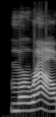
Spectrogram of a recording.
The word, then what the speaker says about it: moral: Precisely. The pronunciation has a shorter o sound.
